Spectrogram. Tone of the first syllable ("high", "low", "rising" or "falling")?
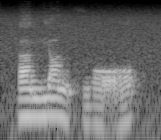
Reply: high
